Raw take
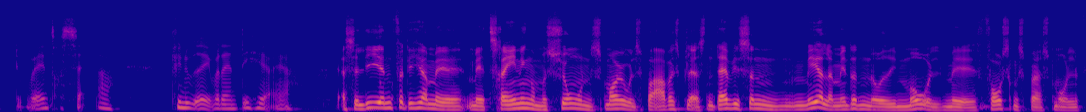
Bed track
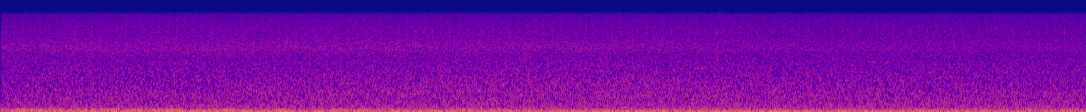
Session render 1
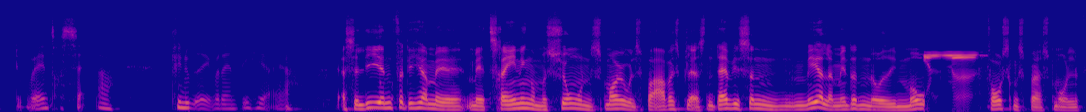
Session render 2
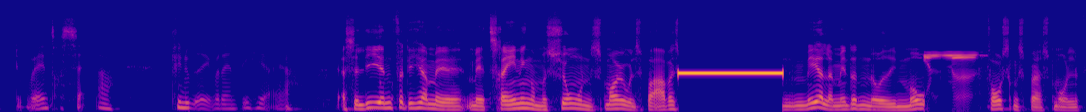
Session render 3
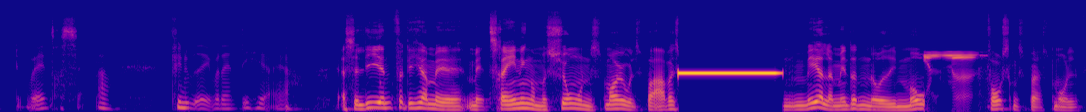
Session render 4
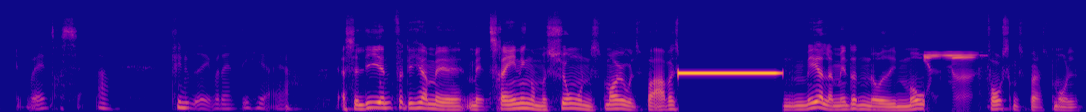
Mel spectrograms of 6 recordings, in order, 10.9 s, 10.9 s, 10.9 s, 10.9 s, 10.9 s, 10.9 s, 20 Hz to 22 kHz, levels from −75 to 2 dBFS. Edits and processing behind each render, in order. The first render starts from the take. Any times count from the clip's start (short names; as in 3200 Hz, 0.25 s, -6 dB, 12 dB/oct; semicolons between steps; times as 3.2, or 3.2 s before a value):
1.89–2.86 gain -8 dB; 6.86–8.39 notch 1100 Hz, Q 8.9; 9.24–9.88 inverted band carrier 3100 Hz
6.78–7.83 bleep 1520 Hz -10 dBFS
AGC gain up to 4 dB; ending taper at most 260 dB/s
gain -2.5 dB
